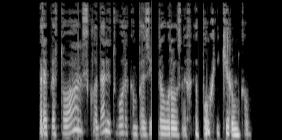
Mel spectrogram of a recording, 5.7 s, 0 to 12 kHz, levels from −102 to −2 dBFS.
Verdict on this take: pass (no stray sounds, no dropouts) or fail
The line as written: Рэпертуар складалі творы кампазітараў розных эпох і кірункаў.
fail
